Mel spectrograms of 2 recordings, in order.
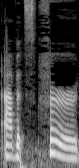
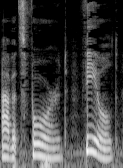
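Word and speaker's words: Abbotsford: amaret saret swinder broadcast the correct pronunciation Abbott's fur not Abbott's for field mother daughter Aunt sound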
